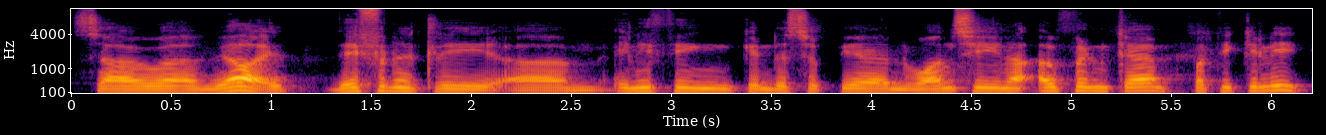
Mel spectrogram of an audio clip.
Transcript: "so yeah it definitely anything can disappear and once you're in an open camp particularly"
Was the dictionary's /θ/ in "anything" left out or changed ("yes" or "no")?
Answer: no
